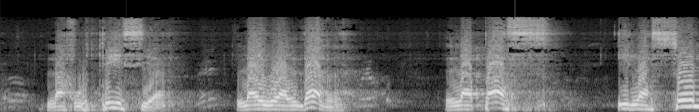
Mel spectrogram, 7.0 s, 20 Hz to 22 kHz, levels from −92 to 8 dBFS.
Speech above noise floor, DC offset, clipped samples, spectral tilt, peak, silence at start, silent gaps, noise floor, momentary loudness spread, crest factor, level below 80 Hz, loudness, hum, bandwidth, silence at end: 39 dB; under 0.1%; under 0.1%; -4 dB/octave; 0 dBFS; 0.1 s; none; -48 dBFS; 15 LU; 12 dB; -48 dBFS; -10 LUFS; none; 12 kHz; 0 s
